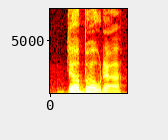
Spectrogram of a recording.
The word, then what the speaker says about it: Boda: Boda. Boda. Da hyphen is a pause.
